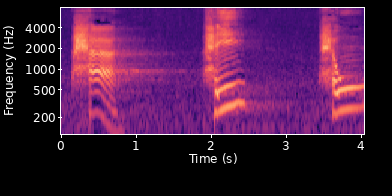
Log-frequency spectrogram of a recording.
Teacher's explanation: huruf H dikeluarkan dari tengah-tengah tenggorokan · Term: huruf ha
